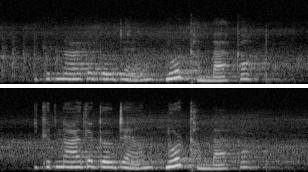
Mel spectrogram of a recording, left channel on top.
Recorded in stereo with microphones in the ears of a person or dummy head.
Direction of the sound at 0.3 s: 75° right (ahead or behind).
